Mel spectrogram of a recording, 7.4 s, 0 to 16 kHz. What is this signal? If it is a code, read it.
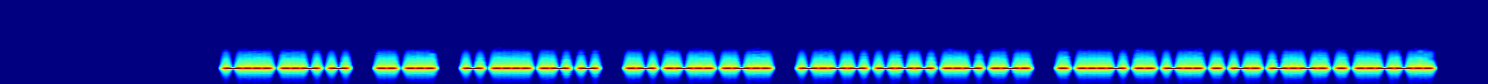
Morse code, heard as a keyed tone, about 50 wpm, 700 Hz. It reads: BUT IS THAT ALL YOUR EVIDENCE?
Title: Sentences from Top 1300 Words 50wpm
